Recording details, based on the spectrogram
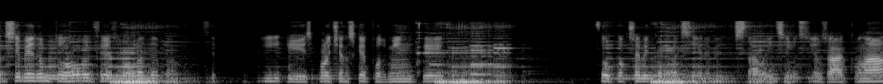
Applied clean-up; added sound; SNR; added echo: neural mask model RNNoise.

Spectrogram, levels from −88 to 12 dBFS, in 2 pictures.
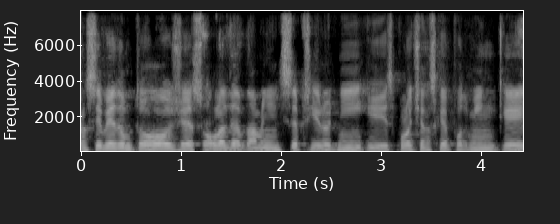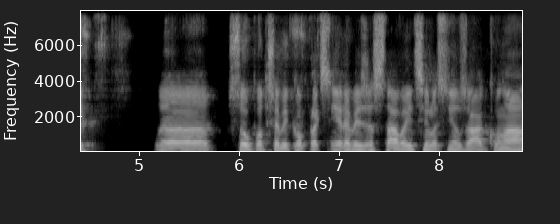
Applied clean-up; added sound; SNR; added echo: neural mask model Resemble Enhance denoiser.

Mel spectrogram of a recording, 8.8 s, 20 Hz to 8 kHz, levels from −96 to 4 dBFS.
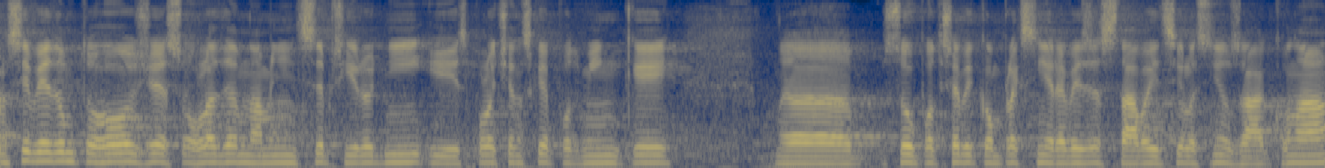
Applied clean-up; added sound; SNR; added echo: none; none; none; none.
